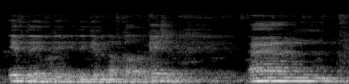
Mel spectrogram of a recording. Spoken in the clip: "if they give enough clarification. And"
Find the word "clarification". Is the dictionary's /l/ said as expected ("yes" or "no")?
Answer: no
